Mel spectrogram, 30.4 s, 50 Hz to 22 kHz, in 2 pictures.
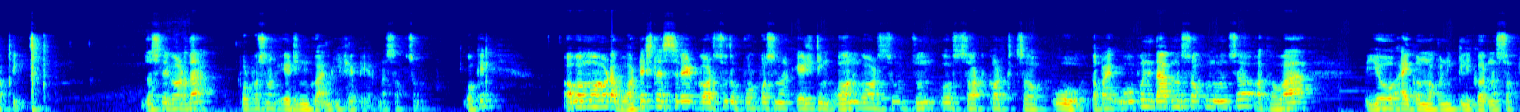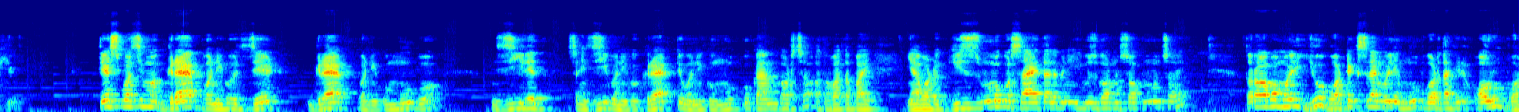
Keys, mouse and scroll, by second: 0.6 middle click, 1.7-2.2 middle drag, 3.1 middle drag, 3.8 Tab, 4.2 Tab, 4.6 1, 5.4 click, 15.2 click, 16.7 g, 24.2 click, 25.2-27.6 drag, 28.7 middle click.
